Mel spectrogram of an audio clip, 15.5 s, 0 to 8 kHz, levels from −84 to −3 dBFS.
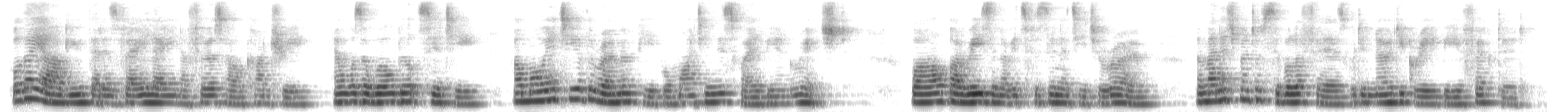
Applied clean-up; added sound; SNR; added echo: none; none; none; reverberation time 0.7 s.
